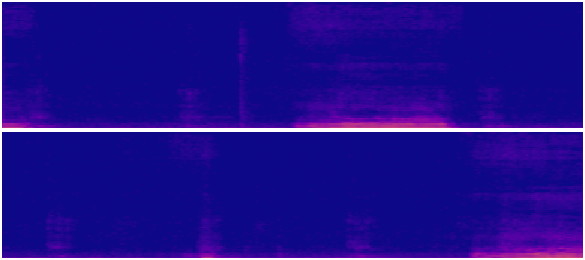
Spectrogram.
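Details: A sleeping cat snores loudly in a quiet room, giving two long, raspy, buzzing breaths several seconds apart, with a faint short snort between them.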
